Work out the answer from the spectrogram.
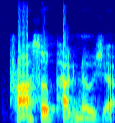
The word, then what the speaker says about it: prosopagnosia: How do you pronounce this? Prosopagnosia. All right, thank you. That's how you pronounce it.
